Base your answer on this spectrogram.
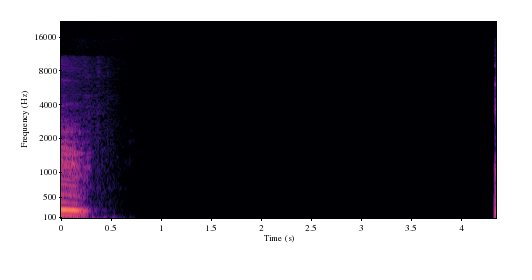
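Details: A muskox gives one short, deep, rough grunting bellow lasting about half a second, followed by silence.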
